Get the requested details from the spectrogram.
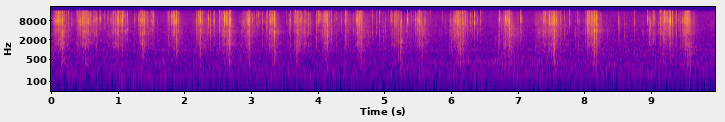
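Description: A roll of clear plastic bubble wrap is pressed down by palms and fingertips, possibly popping some bubbles. A steady run of bright, sharp crunches and crackles comes in quick bursts, with almost no low end and no ring after each snap.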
